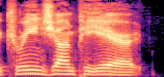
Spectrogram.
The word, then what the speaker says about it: Karine Jean-Pierre: But see, Charlie, first I want to let you hear Press Secretary Karine Jean-Pierre – push back. – I admire your pronunciation. That's very impressive.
